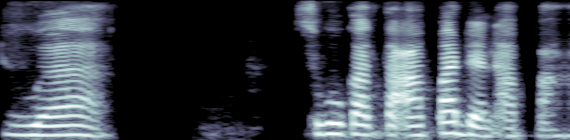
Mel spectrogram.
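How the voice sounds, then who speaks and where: A woman's voice: medium pitch, fairly even intonation, a little slow, no room sound, dull audio. A woman teaching French pronunciation in an online lesson, patiently breaking words into syllables.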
